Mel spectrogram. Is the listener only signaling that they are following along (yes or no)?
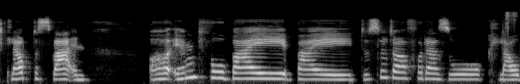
yes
